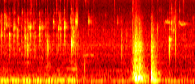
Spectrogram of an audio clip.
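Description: Four or five garlic cloves and fenugreek seeds sizzling in hot tempering oil, close crackling with a couple of sharp louder bursts of spattering near the end.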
